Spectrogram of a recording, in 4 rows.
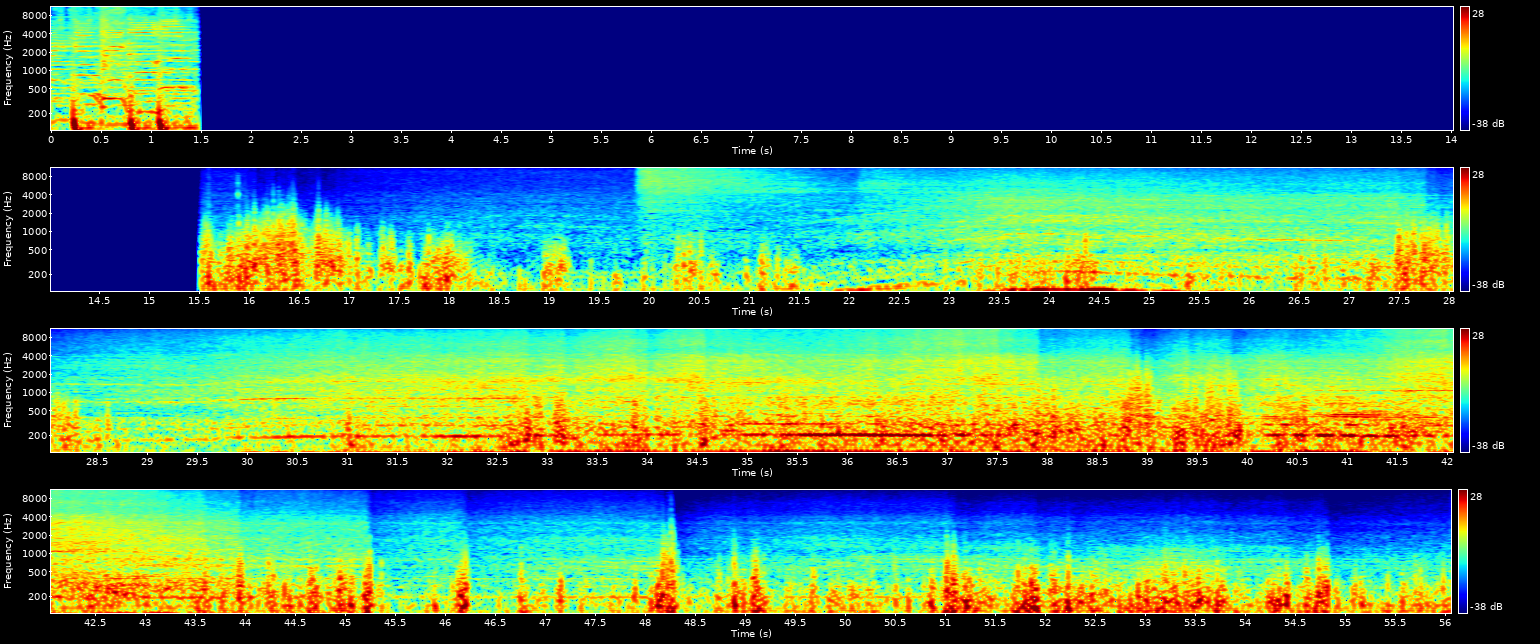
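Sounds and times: diesel train engine revving: 15.6 - 56.0
wind on microphone: 15.6 - 56.0.

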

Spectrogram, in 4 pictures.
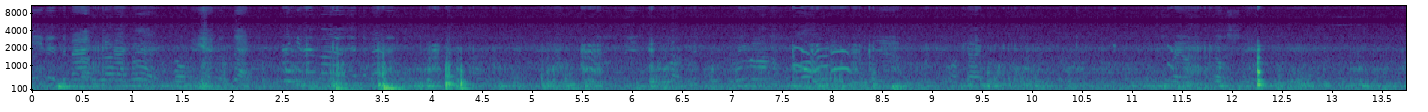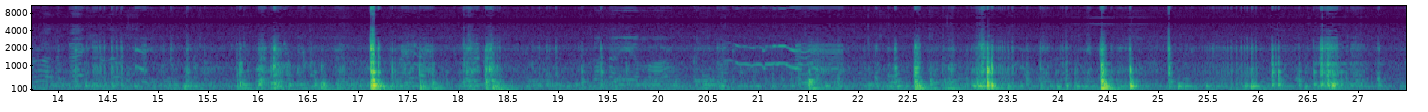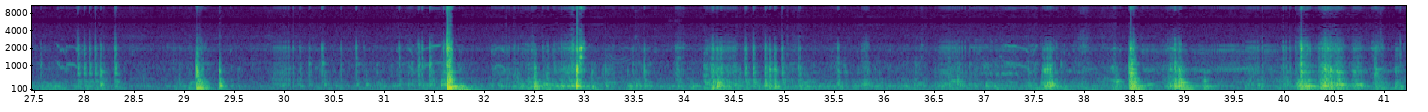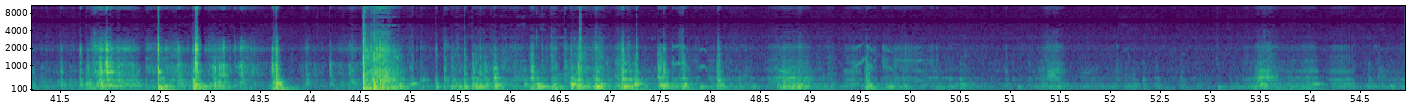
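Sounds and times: knocks and thumps on boat deck: 14.2 - 19.7, 21.4 - 29.5, 30.1 - 50.0.

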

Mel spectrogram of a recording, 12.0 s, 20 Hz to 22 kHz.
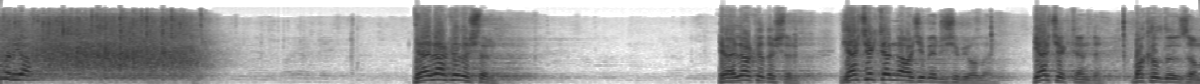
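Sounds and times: audience applause: 0.0 - 2.3.

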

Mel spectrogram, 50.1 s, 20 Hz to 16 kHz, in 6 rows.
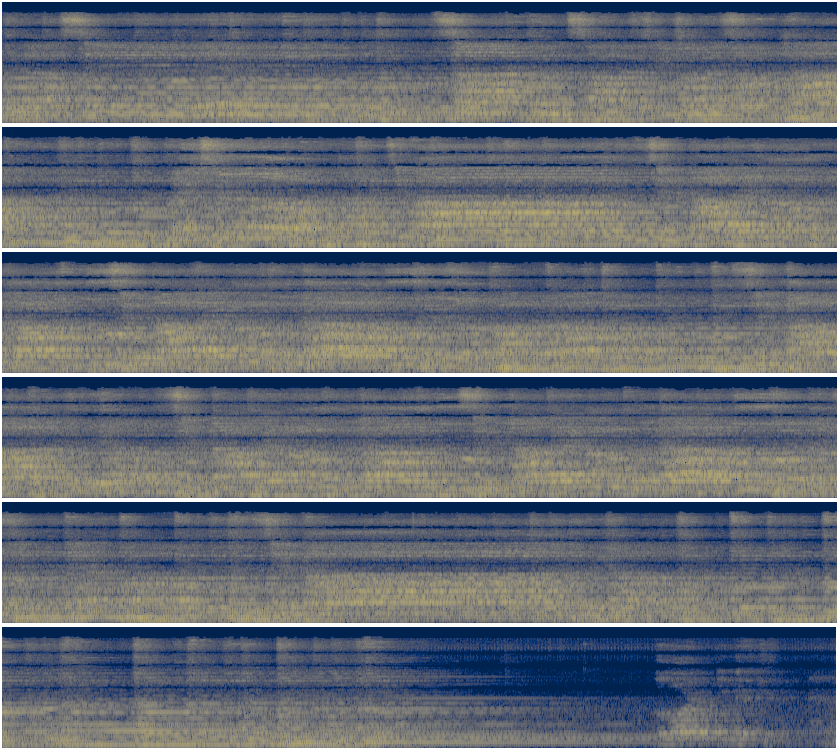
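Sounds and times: choir singing a hymn: 0.0 - 42.4.

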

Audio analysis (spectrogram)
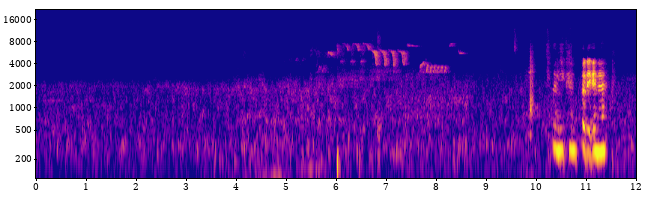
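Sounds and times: small bird trilling: 5.7 - 8.6.

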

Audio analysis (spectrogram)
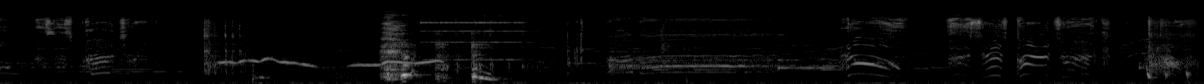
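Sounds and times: telephone bell ringing: 4.0 - 5.4.

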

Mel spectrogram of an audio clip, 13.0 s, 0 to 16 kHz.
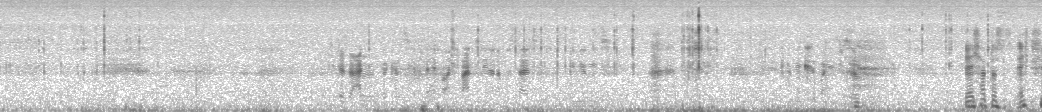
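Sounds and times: carabiners clicking: 5.6 - 9.1, 11.3 - 12.5.

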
